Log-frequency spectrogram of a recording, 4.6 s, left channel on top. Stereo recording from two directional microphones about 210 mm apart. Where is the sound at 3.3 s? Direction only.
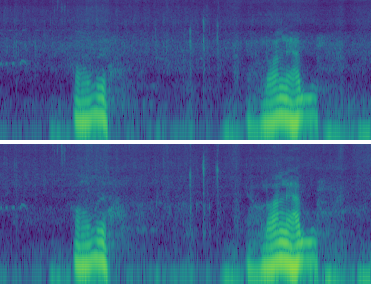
25° right (ahead or behind).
